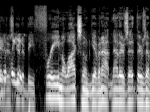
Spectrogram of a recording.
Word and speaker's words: naloxone: And naloxone, is it naloxone? Am I pronouncing that right? – Yeah, so it's interchangeable. It's naloxone, short Narcan.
